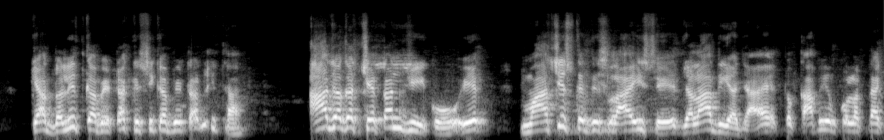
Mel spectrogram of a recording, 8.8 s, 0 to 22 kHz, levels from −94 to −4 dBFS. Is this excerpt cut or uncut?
uncut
